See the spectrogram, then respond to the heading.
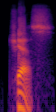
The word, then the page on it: chess: American English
